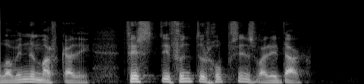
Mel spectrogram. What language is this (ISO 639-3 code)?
isl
